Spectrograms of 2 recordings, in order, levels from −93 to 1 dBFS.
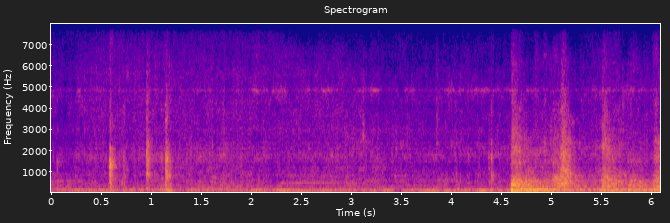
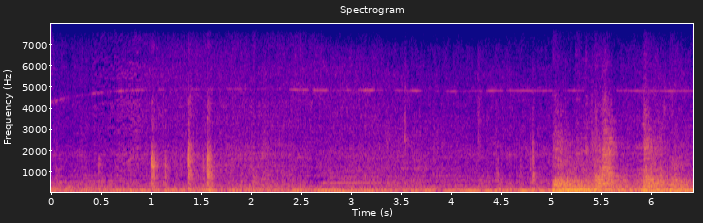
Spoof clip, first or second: first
